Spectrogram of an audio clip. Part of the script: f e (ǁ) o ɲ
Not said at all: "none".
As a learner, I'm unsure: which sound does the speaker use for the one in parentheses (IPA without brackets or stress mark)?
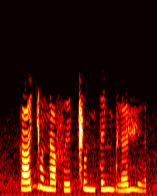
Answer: ǁ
